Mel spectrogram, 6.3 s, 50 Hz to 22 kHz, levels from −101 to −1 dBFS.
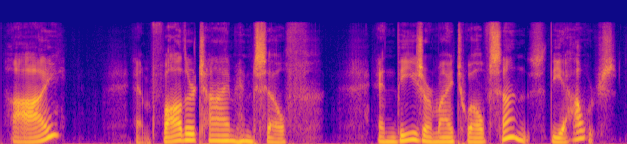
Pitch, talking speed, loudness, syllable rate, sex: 150 Hz, 125 wpm, -18 LUFS, 4.0 syllables/s, male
